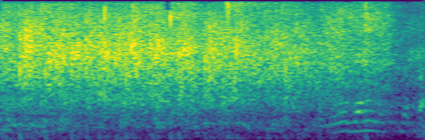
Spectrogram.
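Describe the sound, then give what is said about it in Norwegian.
An audience claps steadily as two people come up to the front: a dense, even wash of many hands that tapers off slightly toward the end, with a few voices murmuring underneath. “Ja, det er lov å klappe de på vei opp, altså.”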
